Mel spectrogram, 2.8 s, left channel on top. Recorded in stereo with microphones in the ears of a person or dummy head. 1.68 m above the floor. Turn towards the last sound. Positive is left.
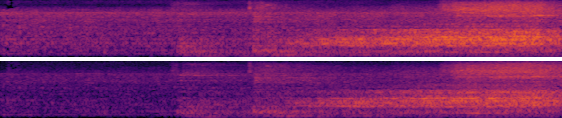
turn(degrees=65)  # may be behind; listen again after turning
